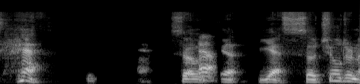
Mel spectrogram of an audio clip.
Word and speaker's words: Heth: A couple of suggestions, uh uh Ellington, it's it's in English it's Heth. So, yeah. Yes, so children of Heth.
